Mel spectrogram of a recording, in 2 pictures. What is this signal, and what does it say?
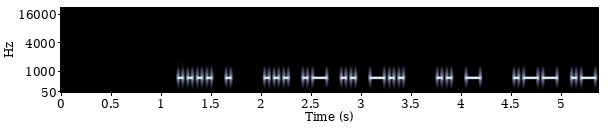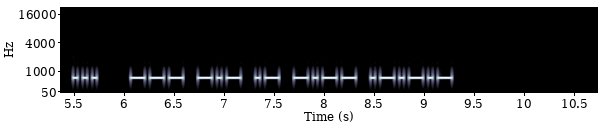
Morse code, heard as a keyed tone, about 25 wpm, 700 Hz. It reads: HE SAID IT WAS OKAY.
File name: practice / 25wpm / Sentences with 2-Word Phrases - 25wpm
